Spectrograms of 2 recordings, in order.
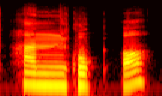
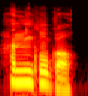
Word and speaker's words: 한국어: How would you pronounce this word? 한국어? No, it's 한국어. That's because the final consonant 기역 from 국 meets the vowel 어.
